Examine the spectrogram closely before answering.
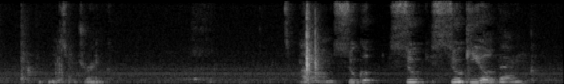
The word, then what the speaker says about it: Suikoden: The whole classic Konami series of Sudoken. Need some drink. Suikoden, pronounced it.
